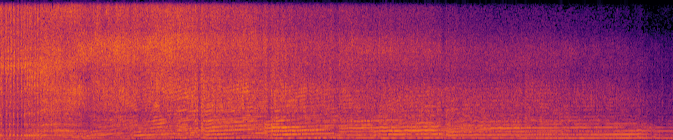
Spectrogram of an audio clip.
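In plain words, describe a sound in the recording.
A motorcycle engine roars away, its pitch climbing and dropping with each gear change.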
